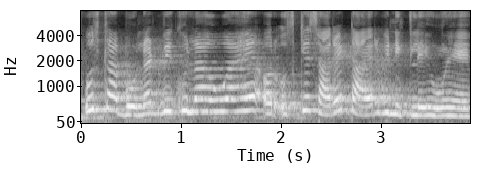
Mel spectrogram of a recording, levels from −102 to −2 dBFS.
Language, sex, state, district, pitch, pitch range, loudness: Hindi, female, Uttar Pradesh, Lalitpur, 325 Hz, 240-345 Hz, -12 LUFS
